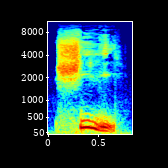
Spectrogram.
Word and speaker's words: Chili: Le Chili. Le Chili. Okay, remember, CH, sh.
